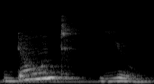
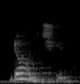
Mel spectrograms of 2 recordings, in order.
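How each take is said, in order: First: The T and Y sounds are kept separate. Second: The T and Y blend into a CH sound. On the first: "instead of saying don't you" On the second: "you can say don't you. The T plus Y sound becomes C H"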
